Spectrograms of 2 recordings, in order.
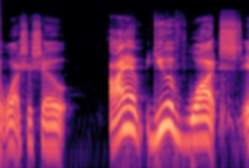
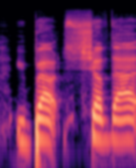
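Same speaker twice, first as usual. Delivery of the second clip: put-on irritated tone. Retelling a brother's reaction to his sister's bell ringing: imitating Chris sounding annoyed. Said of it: "he's so annoyed".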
